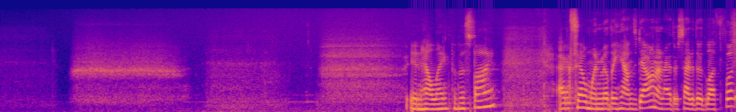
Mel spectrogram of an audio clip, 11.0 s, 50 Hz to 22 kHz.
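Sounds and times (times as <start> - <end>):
woman breathing slowly: 0.0 - 6.2, 7.5 - 8.4.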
